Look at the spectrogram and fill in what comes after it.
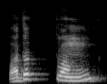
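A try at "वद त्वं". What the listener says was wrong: మీరు శబ్దాలు కలపకండి. వదత్వం కాదు, వద వేరు త్వం వేరు. కాదు, వద వేరు త్వం వేరు.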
